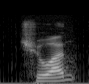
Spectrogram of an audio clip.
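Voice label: "quan", Mandarin Chinese, second tone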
